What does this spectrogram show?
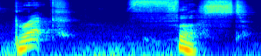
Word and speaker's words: breakfast: morning what's that called it's called breakfast Breck first foot foot first now this is difficult because we have a consonant cluster at the end which comes after the schwa and then we have so what's happening here is we're going from an s into a T what you need to do is create yes and then cut the S out with a quick T breakfast breakfast uh first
